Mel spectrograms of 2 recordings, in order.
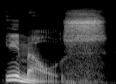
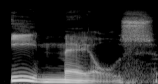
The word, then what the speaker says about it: email: Um, and just don't forget um, to pronounce this word here properly because this is not e-mails as we um, um, Brazilians tend to speak. It's e-mails, right? Repeat with me, e-mails.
